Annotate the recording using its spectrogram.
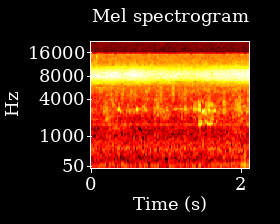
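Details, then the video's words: Cicada ticking off as the day gets warmer, in nyala country where a bull rubs his horns in the mud. A steady, high-pitched buzzing drone runs unbroken throughout, over a low rumbling background. "to hear that, as well as the cicada that is kind of ticking off as the day gets warmer here. I do just want to just have a look at this bull, because quite"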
